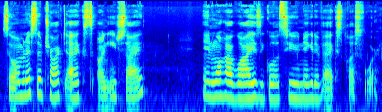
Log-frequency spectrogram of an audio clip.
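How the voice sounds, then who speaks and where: A woman's voice: a little high, level tone, a little slow, vocal fry. A young woman math teacher with a nasal, stuffy voice, patiently explaining a lesson step by step. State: nasal from allergies.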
